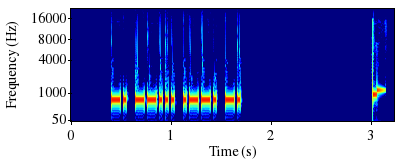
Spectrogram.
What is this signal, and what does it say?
Morse code, heard as a keyed tone, about 40 wpm, 700 Hz. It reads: N7PN
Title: USA Call Signs - 4 Characters - 8x Character Spacing - 40wpm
